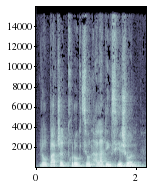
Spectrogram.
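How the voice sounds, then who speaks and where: A man's voice: medium pitch, fairly even intonation, a little fast, darkish tone. A man hosting a podcast, discussing film conversationally in speech and often searching for words. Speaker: podcast host.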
